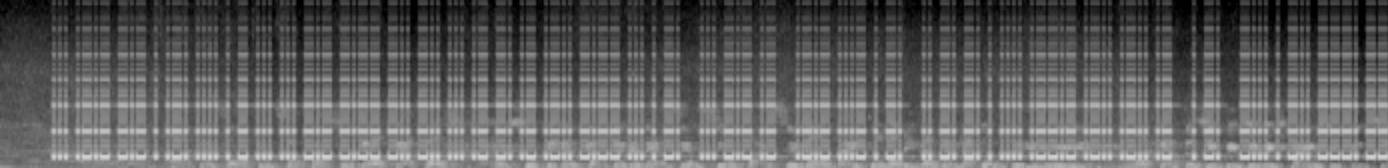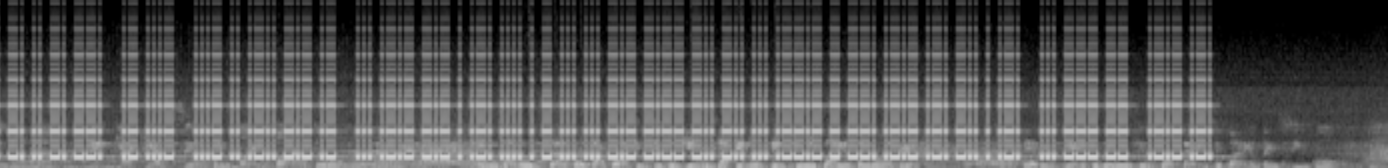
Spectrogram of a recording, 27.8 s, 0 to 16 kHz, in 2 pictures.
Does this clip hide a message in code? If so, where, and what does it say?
Yes: Morse code (with Swedish letters) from 0.5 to 26.1 s, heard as electronic beeps, machine-sent, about 40 wpm, 1200 Hz. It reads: SÄKERHETSSKYDDSANALYSEN SKA ÄVEN INNEHÅLLA EN BEDÖMNING AV VILKA SÄKERHETSSKYDDSÅTGÄRDER SOM ÄR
